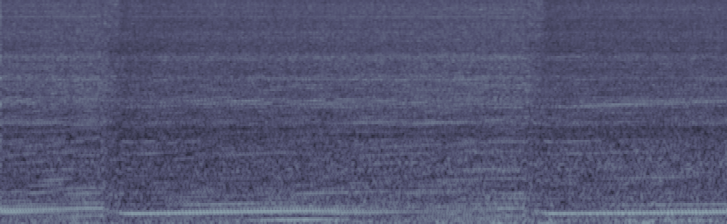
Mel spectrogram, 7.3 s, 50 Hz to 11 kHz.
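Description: Mercedes-Benz GLB 200 d 4MATIC's 2.0-litre four-cylinder turbodiesel accelerating at full throttle. Its pitch climbs steadily and falls with an upshift about a second in and again about five seconds in, then climbs again.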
